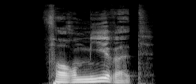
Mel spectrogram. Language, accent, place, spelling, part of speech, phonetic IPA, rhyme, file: German, Germany, Berlin, formieret, verb, [fɔʁˈmiːʁət], -iːʁət, De-formieret.ogg
- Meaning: second-person plural subjunctive I of formieren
